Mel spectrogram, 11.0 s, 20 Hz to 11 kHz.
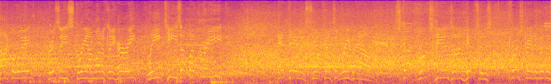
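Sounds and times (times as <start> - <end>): arena crowd noise: 0.0 - 11.0
basketball bouncing: 0.5 - 2.5, 3.3 - 4.8.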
